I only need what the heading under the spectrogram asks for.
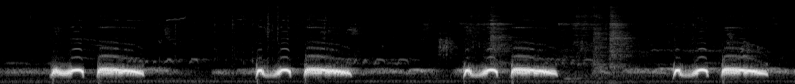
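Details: Malay dove, recorded in a trapping context, calling in evenly spaced phrases roughly every two seconds. Each has a rolling double note and then a sustained smooth coo, against faint chirps.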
